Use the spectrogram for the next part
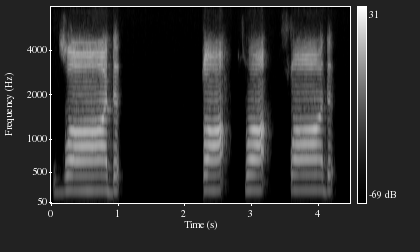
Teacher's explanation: सिफत इस्ताला प्लस सिफत इतबाक, बहुत ही पुर तरीके से, बहुत ही मोटा ये हरफे पढ़े जाते हैं। इतबाक की वजह से इन हरफों की आवाज बाकी मुस्तालिया हर्फ की बनिस्बत थोड़ी सी मुखफ़्फ़म हो जाती है, यानी कि और थोड़ी मोटी हो जाती है।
